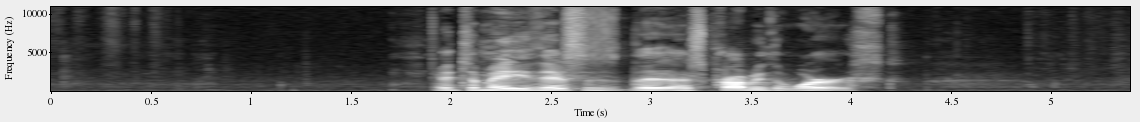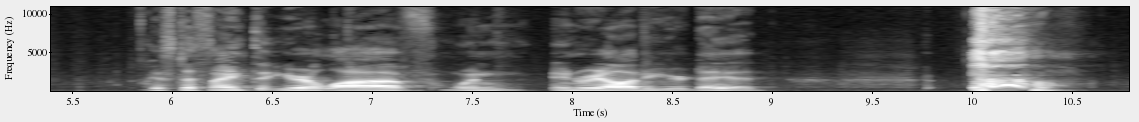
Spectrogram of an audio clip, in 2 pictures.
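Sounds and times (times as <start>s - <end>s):
speech: 1.9s - 4.3s, 5.9s - 9.0s, 10.0s - 10.6s
person coughing: 10.0s - 10.6s.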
